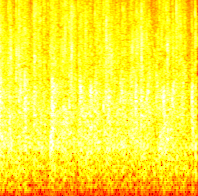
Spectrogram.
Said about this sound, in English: Now, I'm glad you're clapping.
